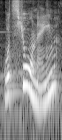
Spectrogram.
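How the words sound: It is spoken in a British accent. "British people would say"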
